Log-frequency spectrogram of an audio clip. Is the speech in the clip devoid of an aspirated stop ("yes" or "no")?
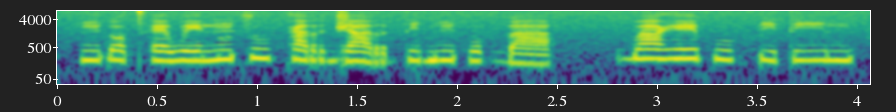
no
